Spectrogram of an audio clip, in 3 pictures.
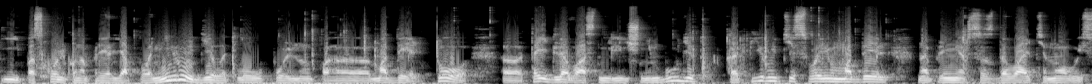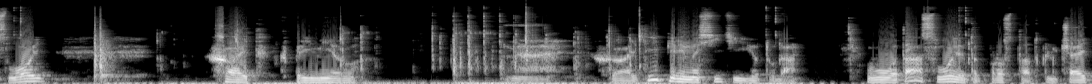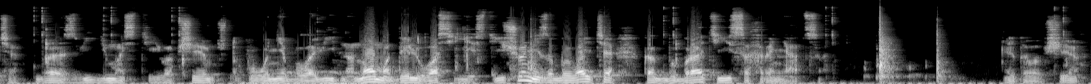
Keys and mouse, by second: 0.8-1.3 middle drag, 2.4-2.8 middle drag, 3.2 shift+click, 3.6 Tab, 4.7 drag, 5.4 drag, 5.7-6.6 middle drag, 6.6 click, 7.4 shift+d, 8.6 shift+click, 9.6 m, 15.6 BackSpace, 20.5 click, 22.8 click, 23.5 click, 24.0-25.0 middle drag, 26.4 ctrl+s.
